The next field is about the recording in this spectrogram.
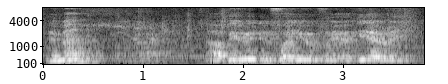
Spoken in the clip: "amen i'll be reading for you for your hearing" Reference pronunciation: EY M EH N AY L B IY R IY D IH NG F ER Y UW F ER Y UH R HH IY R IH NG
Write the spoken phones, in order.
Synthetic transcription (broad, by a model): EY M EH N AY L B IY R IY D IH NG F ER Y UW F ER Y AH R HH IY R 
